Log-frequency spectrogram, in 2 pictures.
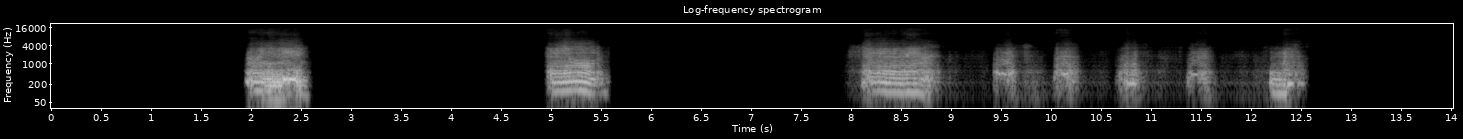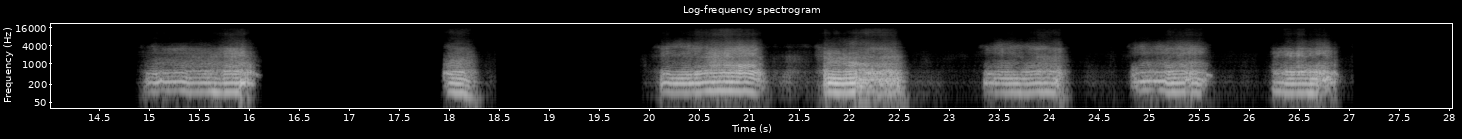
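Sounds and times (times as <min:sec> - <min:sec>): deep creature calls: 0:08.0 - 0:12.6, 0:18.0 - 0:18.4, 0:20.0 - 0:22.6, 0:23.3 - 0:27.0.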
